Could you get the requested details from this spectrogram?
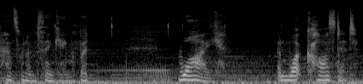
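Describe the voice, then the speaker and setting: A determined young woman hunter from a video game, voiced by an actress. She speaks in an earnest, questioning tone, with game music clearly behind her. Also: mid-range voice, measured pace, darkish tone, natural voice. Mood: puzzled. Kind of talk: game voice acting.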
